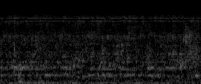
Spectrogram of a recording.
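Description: Hot-spring water pouring steadily from a spout into an open-air rock bath.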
